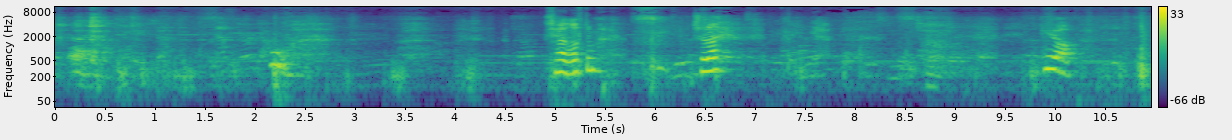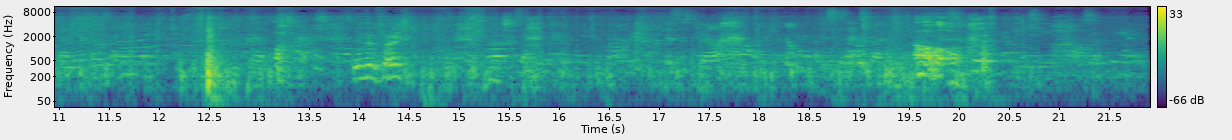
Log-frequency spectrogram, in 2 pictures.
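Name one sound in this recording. Bodies thump onto a soft mattress.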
